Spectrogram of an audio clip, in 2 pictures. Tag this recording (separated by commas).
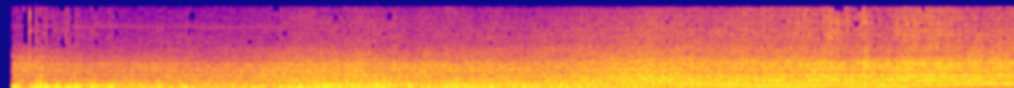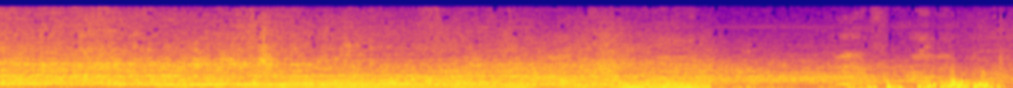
Car, Speech, Vehicle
